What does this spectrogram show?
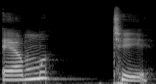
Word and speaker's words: empty: м т это пустой читается эмма те видите буква п может выпасть м3 your valid вот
